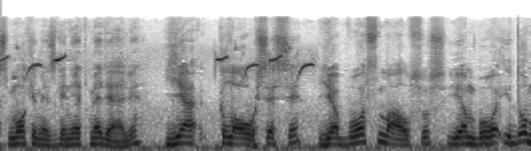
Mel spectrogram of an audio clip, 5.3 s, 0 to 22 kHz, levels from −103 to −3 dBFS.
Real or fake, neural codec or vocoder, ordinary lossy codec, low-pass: fake; vocoder, 44.1 kHz, 128 mel bands every 256 samples, BigVGAN v2; AAC, 48 kbps; 14.4 kHz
